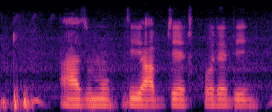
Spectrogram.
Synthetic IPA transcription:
ad͡ʑmukt̪iɔb̚ɖeʈkoɾed̪in

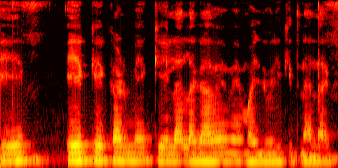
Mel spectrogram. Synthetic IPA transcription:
ek | eːkːekəɽmẽkeːlalɐɡaːʋemẽmɐd͡ʒd̪uːɾikɪt̪na̰lɐ̰ɡ

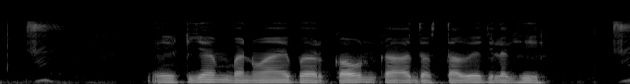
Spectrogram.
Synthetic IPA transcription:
eːʈijembənʋaːepəɾkɔːnkad̪əst̪aːʋeːd͡ʒləɡʱiː

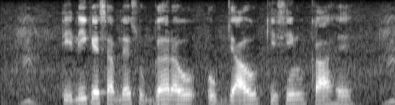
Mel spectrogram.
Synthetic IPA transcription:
t̪ilikesəblesʊɡəɾəuʊpd͡ʒaːwkɪsɪmkaɦɛː

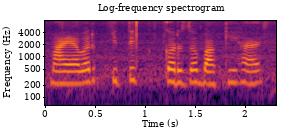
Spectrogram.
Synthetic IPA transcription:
majaʋəɾkit̪iː | kəɾd͡zəbakiɦaj

